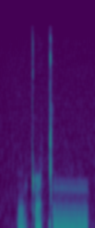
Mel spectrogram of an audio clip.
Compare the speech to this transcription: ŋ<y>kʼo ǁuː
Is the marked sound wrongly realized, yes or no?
yes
